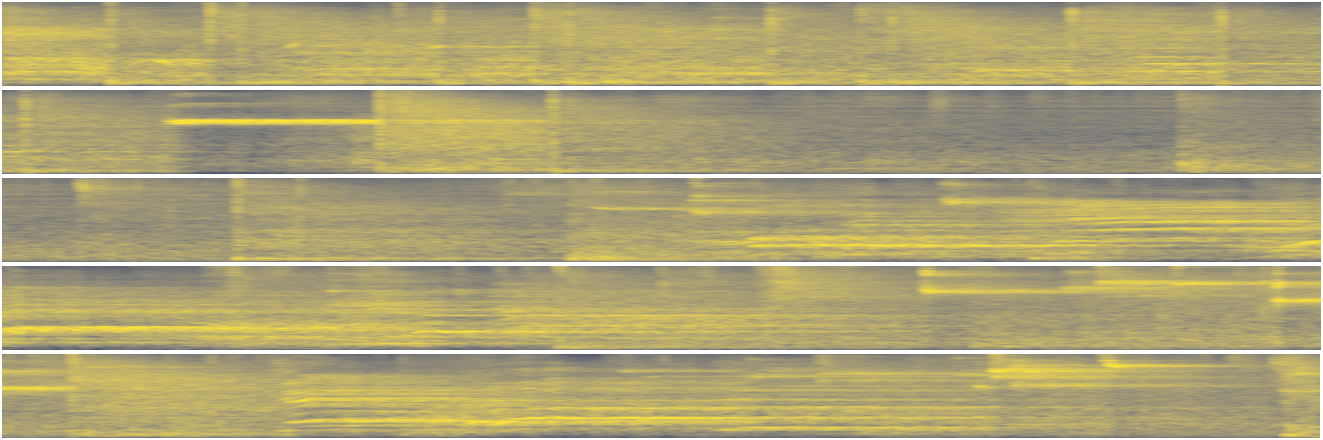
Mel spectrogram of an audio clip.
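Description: A volleyball is struck hard several times in a large echoing hall.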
